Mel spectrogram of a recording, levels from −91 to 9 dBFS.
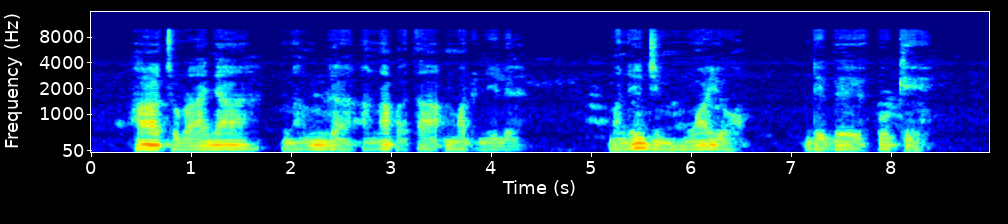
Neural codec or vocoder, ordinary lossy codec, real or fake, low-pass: vocoder, 22.05 kHz, 80 mel bands, Vocos; none; fake; 9.9 kHz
